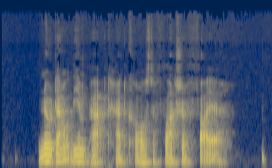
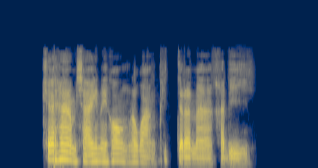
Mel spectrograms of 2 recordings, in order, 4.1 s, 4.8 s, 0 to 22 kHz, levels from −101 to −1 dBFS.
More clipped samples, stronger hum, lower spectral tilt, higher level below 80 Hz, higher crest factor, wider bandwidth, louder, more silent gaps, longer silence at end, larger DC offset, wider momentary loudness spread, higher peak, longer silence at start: neither; neither; about the same, -7 dB/octave vs -6.5 dB/octave; about the same, -56 dBFS vs -54 dBFS; about the same, 22 dB vs 18 dB; first, 16.5 kHz vs 7.8 kHz; second, -24 LUFS vs -19 LUFS; second, none vs 2.57-2.65 s; second, 0.1 s vs 1.05 s; neither; second, 9 LU vs 15 LU; about the same, -4 dBFS vs -2 dBFS; about the same, 0.6 s vs 0.65 s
